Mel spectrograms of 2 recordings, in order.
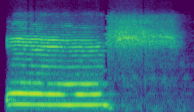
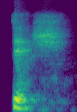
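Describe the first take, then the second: First: Dish drawn out slowly, d then ish, higher; segmented dish; stretched word. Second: Said in the usual way. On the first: Shown as a demonstration. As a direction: sound out d and ish. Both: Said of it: "let's finger stretch it".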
